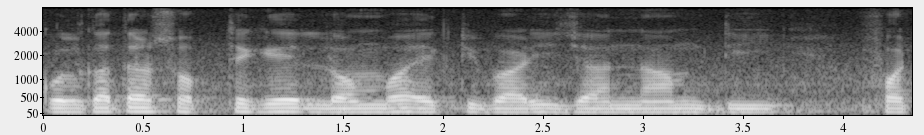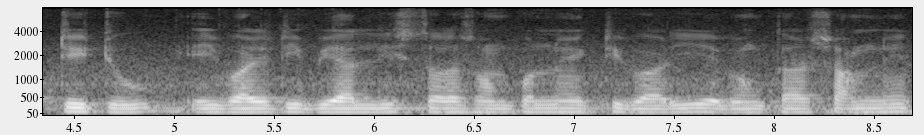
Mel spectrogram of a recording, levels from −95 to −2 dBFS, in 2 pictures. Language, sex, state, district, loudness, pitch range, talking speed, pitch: Bengali, male, West Bengal, Kolkata, -17 LUFS, 95-105 Hz, 150 wpm, 100 Hz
